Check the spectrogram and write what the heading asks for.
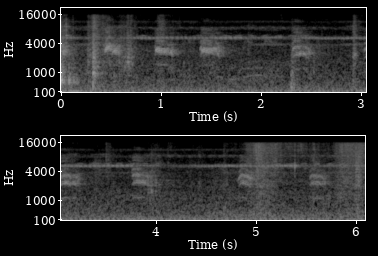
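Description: Insects trilling outdoors in a steady, high, thin drone, with short scratchy swishes recurring about twice a second and a light knock right at the start.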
